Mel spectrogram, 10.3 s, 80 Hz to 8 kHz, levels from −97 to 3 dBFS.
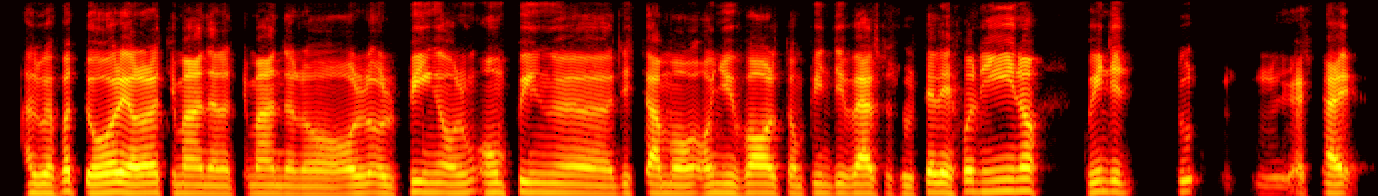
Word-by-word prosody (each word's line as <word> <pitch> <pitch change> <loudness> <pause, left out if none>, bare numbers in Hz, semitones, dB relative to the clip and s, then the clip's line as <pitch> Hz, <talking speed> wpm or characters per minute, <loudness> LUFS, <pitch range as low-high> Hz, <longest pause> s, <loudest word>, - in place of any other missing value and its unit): a 130 - -7
2 135 -1 0
fattori, 145 -2 +4
allora 135 +1 +6
ti 135 - -14
mandano 125 -2 +1
ti 115 - -23
mandano 125 -2 -1
o 115 +1 -2
lo 135 +1 -2
il 125 -2 -4
PIN 145 -2 +1
o 135 - -2 0.2
o 140 -2 -4
un 140 -2 -4
PIN 135 -4 -1
diciamo, 130 0 -2 0.2
ogni 135 +2 -2
volta, 135 +1 +1
un 125 - -7
PIN 135 -1 -7
diverso 130 0 +1
sul 120 0 -11
telefonino, 155 +4 +1 0.3
quindi 150 -1 -1 0.3
tu. 310 - -7 0.5
eh, 360 +5 -9
sai 485 -1 +3
135 Hz, 160 wpm, -24 LUFS, 125-145 Hz, 0.5 s, allora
